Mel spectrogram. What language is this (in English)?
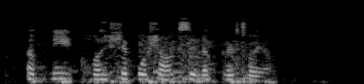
Urdu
